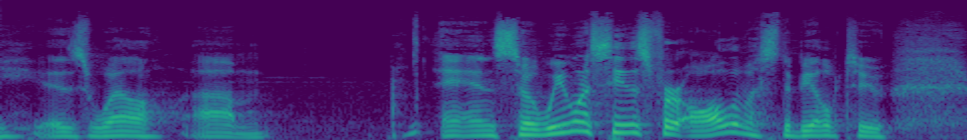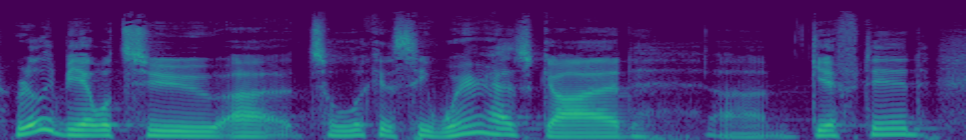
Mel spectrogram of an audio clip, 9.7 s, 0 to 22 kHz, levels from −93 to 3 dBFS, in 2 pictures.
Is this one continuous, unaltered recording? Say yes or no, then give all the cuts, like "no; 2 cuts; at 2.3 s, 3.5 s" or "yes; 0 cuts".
yes; 0 cuts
